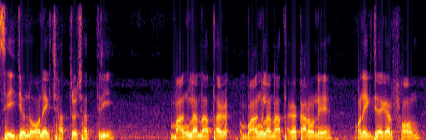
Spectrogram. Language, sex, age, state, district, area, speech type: Bengali, male, 60+, West Bengal, Paschim Bardhaman, urban, spontaneous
